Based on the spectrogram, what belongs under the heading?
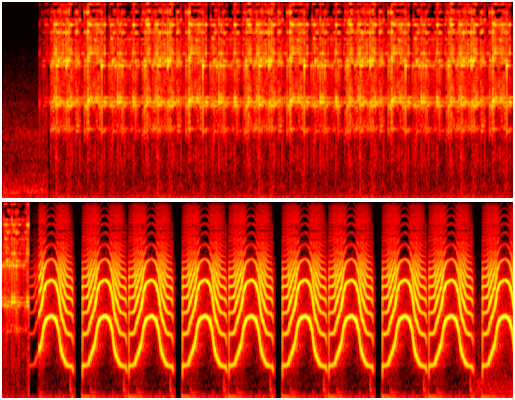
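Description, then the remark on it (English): A steady, bright rattling shake runs for about five seconds, then gives way to a loud series of about six rhythmic horn honks with a rising-and-falling, wavering pitch. No one speaks. “In other words, the horns didn't align with the image in your head associated with shaking.”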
